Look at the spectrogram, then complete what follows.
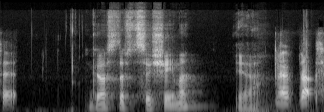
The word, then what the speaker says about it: Tsushima: uh was it to schubert that did i pronounce it because the tsushima yeah that's how you pronounce it yeah i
